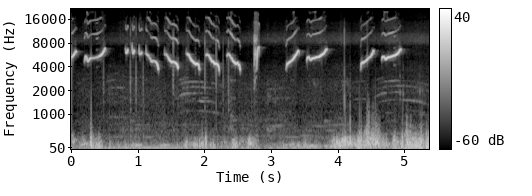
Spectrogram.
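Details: Indonesian ruby-cheeked sunbird singing: a rapid run of thin, high, upward-sweeping whistles, then spaced pairs of the same notes, with low scuffling noise underneath.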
